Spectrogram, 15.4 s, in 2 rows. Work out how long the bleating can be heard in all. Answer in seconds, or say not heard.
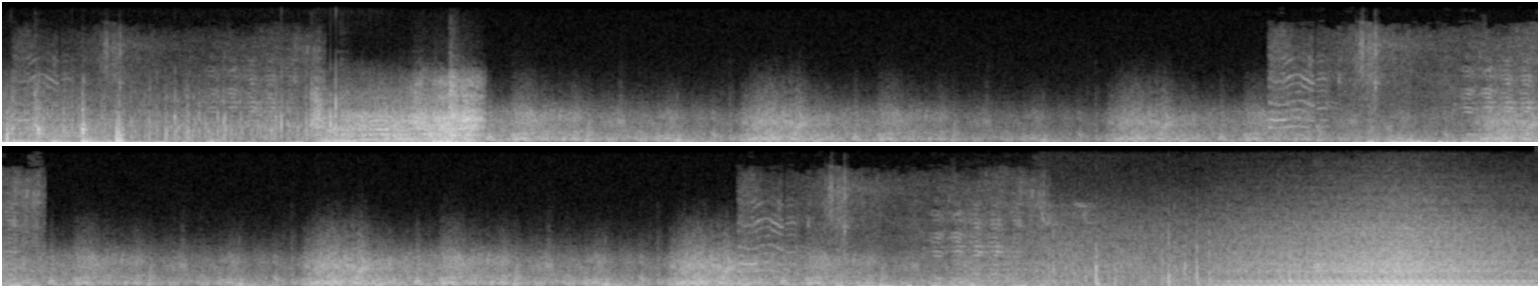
5 s.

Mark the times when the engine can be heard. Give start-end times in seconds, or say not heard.
0.0-2.5, 12.4-15.3.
